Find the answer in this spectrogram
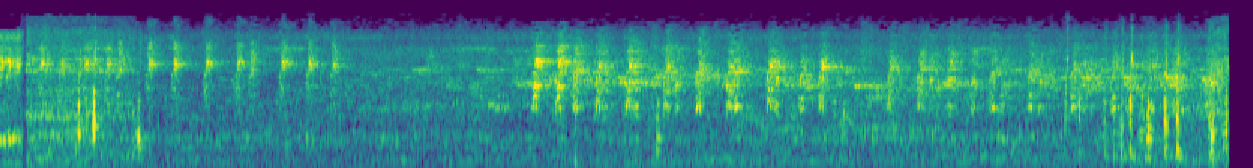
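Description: Tawny-bellied babblers giving a rapid, irregular run of short high chips and ticks, which thicken into a busier chatter about three and a half seconds in.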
